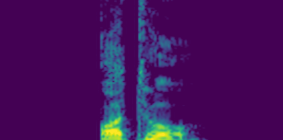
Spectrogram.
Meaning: 1. a male given name, feminine equivalent Oda, Odilia, Ottilie, Uta, and Ute; variant form Udo 2. Otto: a surname originating as a patronymic
- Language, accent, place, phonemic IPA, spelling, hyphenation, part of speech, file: German, Germany, Berlin, /ˈɔto/, Otto, Ot‧to, proper noun, De-Otto.ogg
